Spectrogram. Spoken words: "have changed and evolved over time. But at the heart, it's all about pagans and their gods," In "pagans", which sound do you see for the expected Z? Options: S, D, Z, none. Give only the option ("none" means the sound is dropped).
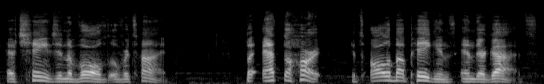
Z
